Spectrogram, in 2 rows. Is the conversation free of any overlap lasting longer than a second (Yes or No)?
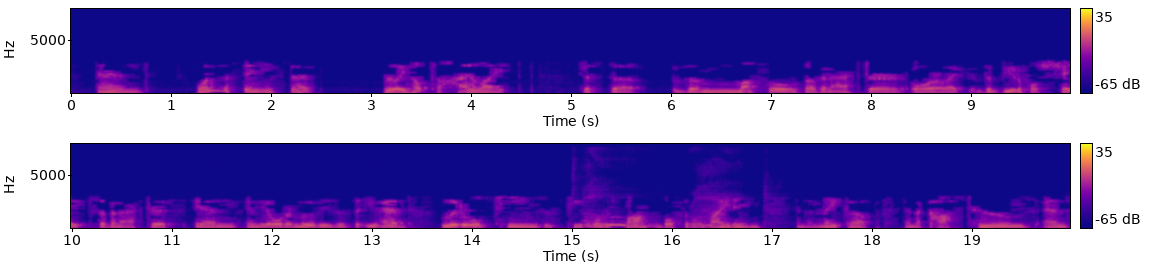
No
